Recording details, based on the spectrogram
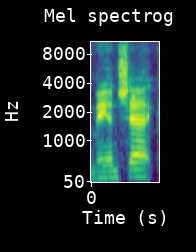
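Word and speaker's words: Manchaca: There's one right by Crockett High School over off it's spelled Manshaka, but off of Manshack.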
